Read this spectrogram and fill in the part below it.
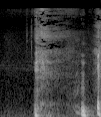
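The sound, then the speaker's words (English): A person coughs three times, one harsh cough followed after a short pause by two quick ones close together, with no talking. “Oh, just got a lot of cough, I know.”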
